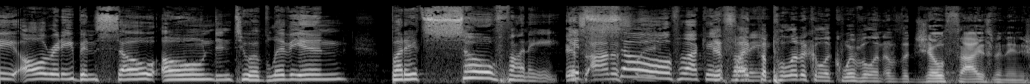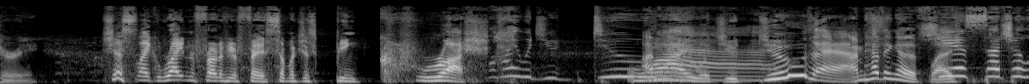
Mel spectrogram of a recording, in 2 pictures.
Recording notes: In the end of our run of Live Shows. Three segments from our shows last night at the wonderful Cedar Cultural Center in Minneapolis, MN.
